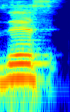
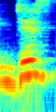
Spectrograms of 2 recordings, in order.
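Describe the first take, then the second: First: The word begins with a th sound. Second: The word begins with a d sound. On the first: "instead of" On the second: "we tend to substitute D for the T H sound"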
